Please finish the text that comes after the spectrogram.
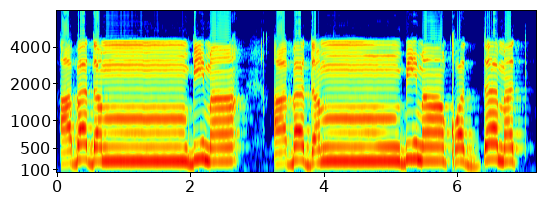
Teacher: اب تنوین کے بعد با آ گئی ہے تو وہاں پر تنوین کی آواز کو ہم نے میم کے ساتھ بدلنا ہے اور غنہ کرنا ہے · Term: اقلاب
